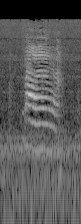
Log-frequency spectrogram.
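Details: Chatty Siamese cat kept indoors utters one loud, drawn-out meow with strong harmonics, starting sharply, holding steady, then fading over roughly seven-tenths of a second; quiet room otherwise.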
